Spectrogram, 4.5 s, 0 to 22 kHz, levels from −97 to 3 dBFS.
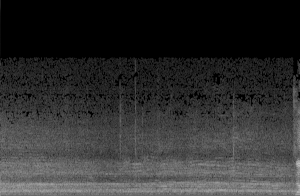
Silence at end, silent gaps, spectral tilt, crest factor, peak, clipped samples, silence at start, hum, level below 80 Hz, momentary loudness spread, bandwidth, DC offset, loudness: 0 s; none; -1 dB/octave; 26 dB; -10 dBFS; under 0.1%; 0 s; none; -76 dBFS; 5 LU; 15.5 kHz; 0.2%; -35 LUFS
